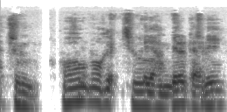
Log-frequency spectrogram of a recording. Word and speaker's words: Djoen: Sebenarnya pengucapannya salah. Jadi itu kan ejaan lama, namanya Jun.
